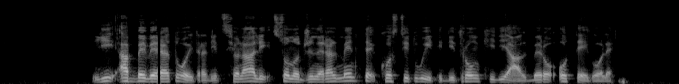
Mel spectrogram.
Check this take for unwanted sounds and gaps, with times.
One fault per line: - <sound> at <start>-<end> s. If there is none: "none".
- dropout at 1.6-1.6 s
